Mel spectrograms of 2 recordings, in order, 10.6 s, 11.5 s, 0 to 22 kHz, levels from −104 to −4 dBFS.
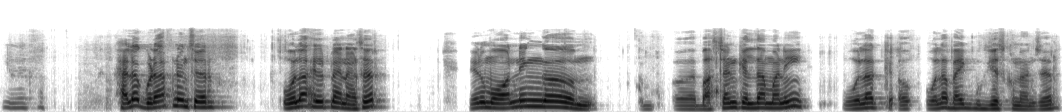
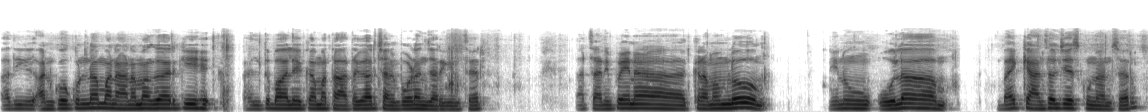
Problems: background sounds at intervals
